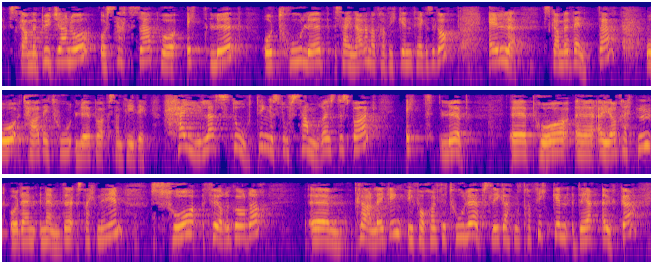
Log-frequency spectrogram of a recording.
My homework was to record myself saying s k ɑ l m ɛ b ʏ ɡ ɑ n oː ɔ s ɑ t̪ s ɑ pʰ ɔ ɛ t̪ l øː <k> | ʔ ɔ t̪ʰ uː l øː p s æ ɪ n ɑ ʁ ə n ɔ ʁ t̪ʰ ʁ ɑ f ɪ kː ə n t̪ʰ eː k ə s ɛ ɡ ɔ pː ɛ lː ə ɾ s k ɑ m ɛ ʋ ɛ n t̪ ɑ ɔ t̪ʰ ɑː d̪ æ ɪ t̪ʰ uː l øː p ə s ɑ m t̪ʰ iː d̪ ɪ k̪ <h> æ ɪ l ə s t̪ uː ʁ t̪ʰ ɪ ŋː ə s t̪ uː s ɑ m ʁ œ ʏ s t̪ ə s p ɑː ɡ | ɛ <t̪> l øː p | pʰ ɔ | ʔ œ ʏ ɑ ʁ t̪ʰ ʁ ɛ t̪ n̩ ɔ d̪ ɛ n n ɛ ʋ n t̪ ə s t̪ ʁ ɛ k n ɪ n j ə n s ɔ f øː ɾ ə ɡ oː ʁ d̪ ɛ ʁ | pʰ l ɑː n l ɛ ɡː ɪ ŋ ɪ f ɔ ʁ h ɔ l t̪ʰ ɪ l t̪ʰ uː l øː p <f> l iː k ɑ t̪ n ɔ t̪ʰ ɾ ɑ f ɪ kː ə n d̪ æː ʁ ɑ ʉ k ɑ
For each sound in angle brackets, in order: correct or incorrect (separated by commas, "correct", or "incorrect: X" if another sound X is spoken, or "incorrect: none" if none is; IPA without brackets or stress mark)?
incorrect: p, correct, correct, incorrect: s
